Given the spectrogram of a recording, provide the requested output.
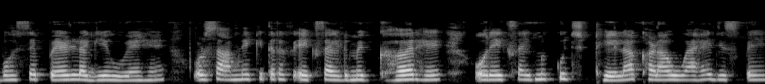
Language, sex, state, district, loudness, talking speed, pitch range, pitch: Hindi, female, Uttarakhand, Tehri Garhwal, -18 LUFS, 210 wpm, 210-230 Hz, 215 Hz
